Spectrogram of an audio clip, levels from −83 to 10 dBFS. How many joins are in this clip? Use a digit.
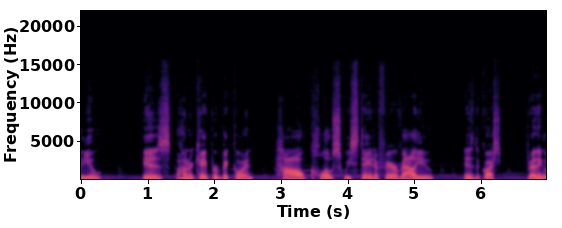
0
